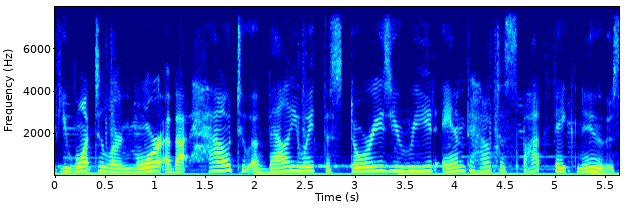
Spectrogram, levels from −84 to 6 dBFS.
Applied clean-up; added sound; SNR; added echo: none; none; none; none.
